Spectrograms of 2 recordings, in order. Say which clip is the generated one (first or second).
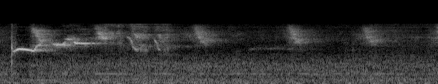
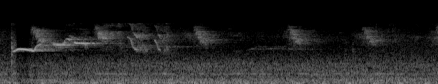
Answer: first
